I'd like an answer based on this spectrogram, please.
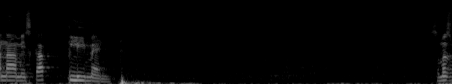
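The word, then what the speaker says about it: Clements: सी एल ई एम ई एन टी एस क्लीमेंट सी कै की pronunciation कर रहा है यहां पे।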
